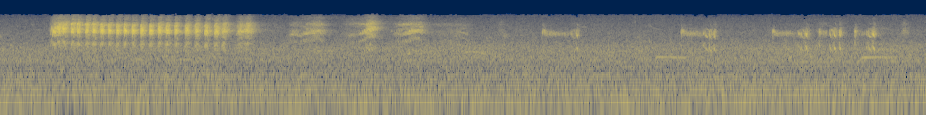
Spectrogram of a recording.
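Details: Tiger shrike in rural countryside: a loud fast rattle of harsh notes for about two seconds, then scattered short buzzy calls with pauses between, over a steady hiss of background noise.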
